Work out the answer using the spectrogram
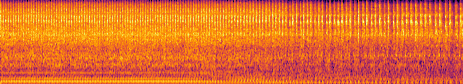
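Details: Curb-found Craftsman push mower with Tecumseh engine, running after a new magneto, checked valves and intake/carburetor/cable replacement: single-cylinder runs loud and steady at about four beats a second, holding speed without sputtering or stalling; normal running.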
